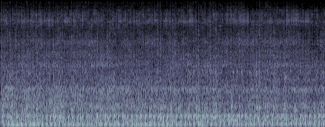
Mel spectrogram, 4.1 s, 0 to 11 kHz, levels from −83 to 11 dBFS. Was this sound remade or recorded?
recorded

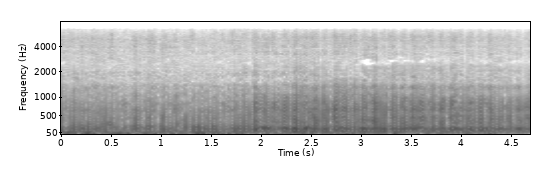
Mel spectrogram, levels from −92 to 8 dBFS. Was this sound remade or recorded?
remade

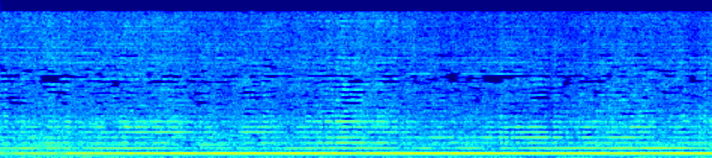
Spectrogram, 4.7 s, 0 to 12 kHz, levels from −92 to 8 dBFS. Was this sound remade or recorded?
recorded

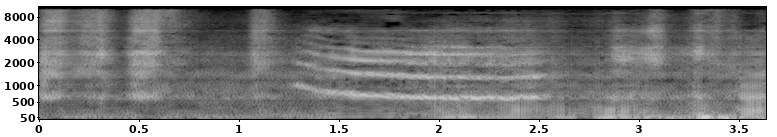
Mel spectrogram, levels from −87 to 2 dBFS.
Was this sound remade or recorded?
remade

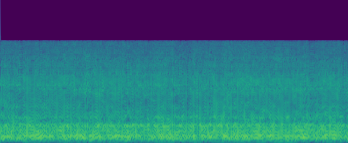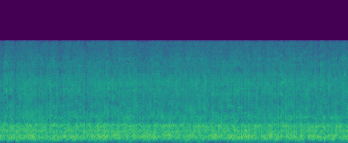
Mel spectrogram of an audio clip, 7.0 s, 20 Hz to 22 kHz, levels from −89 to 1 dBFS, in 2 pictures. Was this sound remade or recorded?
remade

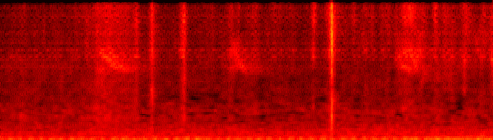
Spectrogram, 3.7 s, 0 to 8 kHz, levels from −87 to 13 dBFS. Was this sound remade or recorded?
remade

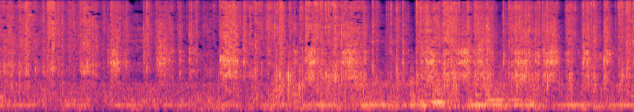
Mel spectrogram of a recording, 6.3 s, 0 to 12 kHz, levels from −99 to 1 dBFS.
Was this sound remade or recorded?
recorded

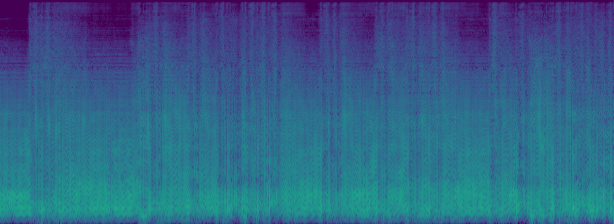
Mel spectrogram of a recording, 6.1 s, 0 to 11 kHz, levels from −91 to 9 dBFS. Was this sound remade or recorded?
remade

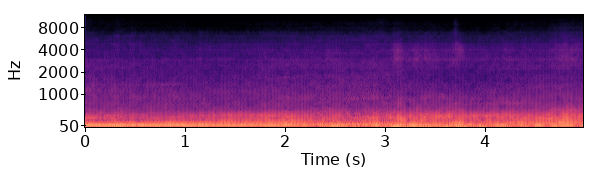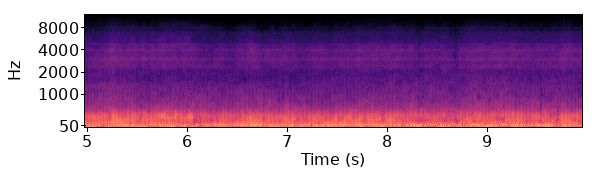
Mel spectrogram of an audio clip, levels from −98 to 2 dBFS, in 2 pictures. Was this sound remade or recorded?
remade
